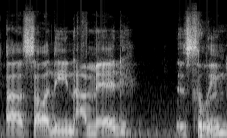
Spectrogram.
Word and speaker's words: Saladin: For people that are asking, uh, the book was written by I'm probably going to mispronounce his name. Uh, Saladine Ahmed. Is it Seline? Saladine.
